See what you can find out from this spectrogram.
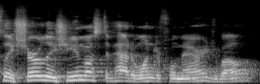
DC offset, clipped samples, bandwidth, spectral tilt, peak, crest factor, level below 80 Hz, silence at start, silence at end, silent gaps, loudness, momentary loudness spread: under 0.1%; under 0.1%; 14.5 kHz; -4.5 dB/octave; -2 dBFS; 14 dB; -64 dBFS; 0 s; 0.05 s; none; -16 LUFS; 6 LU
